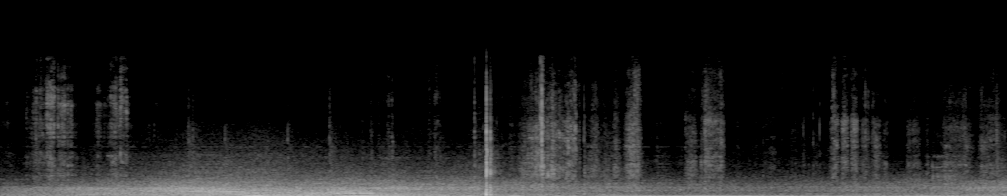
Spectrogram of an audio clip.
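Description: Rubbing of a fishing-rod blank section being slid into a larger blank at an epoxied joint. A single sharp click comes about five seconds in, over a steady low hum.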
